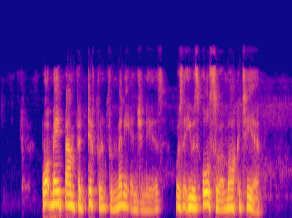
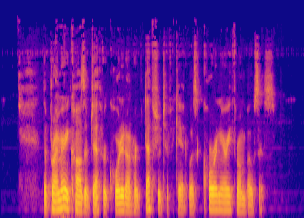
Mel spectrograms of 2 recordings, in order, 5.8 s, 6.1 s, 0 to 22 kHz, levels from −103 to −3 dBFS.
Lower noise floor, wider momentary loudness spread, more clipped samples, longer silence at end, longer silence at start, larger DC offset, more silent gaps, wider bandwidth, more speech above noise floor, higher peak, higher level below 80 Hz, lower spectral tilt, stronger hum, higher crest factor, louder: second, -57 dBFS vs -71 dBFS; about the same, 17 LU vs 18 LU; neither; about the same, 0.65 s vs 0.6 s; first, 0.85 s vs 0.4 s; neither; neither; second, 7.4 kHz vs 16 kHz; second, 41 dB vs 52 dB; about the same, -2 dBFS vs -2 dBFS; about the same, -58 dBFS vs -58 dBFS; first, -7.5 dB/octave vs -5.5 dB/octave; neither; about the same, 16 dB vs 18 dB; about the same, -17 LUFS vs -19 LUFS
